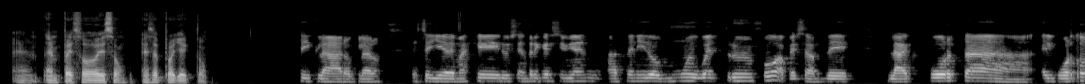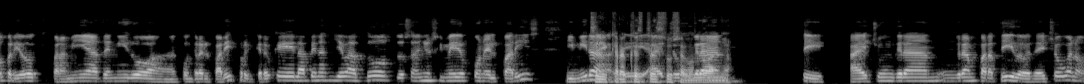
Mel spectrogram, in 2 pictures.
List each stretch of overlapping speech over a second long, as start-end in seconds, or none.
16.7-18.2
